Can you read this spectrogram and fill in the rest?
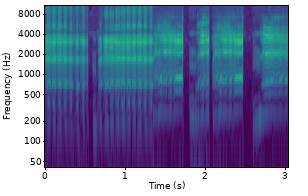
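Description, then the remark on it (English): A goat named Wilbur bleats loudly in several quavering, nasal cries, with brief gaps between them, and no one speaks. “Hey, you think that goat over there plays an instrument?”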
